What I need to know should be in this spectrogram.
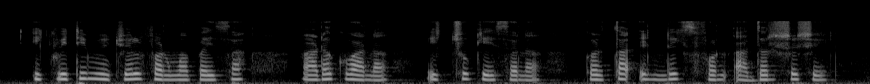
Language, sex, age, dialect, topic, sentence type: Marathi, female, 18-24, Northern Konkan, banking, statement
